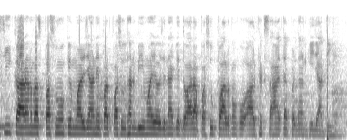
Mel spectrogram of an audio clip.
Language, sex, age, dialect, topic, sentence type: Hindi, male, 18-24, Awadhi Bundeli, agriculture, statement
